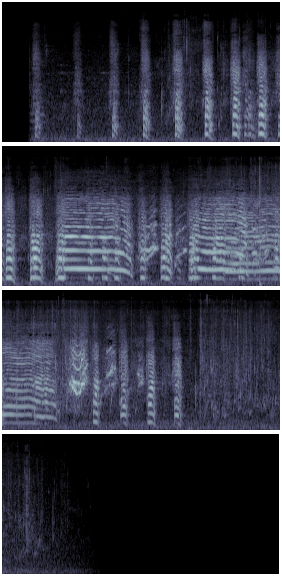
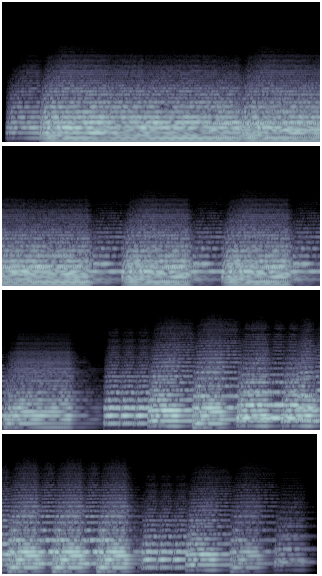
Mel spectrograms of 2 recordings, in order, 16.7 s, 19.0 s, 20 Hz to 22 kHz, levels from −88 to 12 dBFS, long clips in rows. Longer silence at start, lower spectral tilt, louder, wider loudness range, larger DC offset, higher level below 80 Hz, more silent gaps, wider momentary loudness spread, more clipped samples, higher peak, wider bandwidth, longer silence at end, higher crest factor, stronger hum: first, 0.45 s vs 0.05 s; second, -2.5 dB/octave vs -9 dB/octave; second, -22 LUFS vs -18 LUFS; first, 13 LU vs 5 LU; second, under 0.1% vs 0.4%; second, -62 dBFS vs -36 dBFS; neither; first, 23 LU vs 11 LU; neither; about the same, -4 dBFS vs -2 dBFS; first, 18 kHz vs 7 kHz; first, 3.8 s vs 0.15 s; about the same, 20 dB vs 16 dB; neither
